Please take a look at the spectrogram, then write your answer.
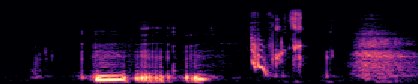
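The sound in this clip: Someone chews and eats food in a series of wet, smacking bites and crunches in an uneven rhythm, fairly quiet, with brief pauses between bursts.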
